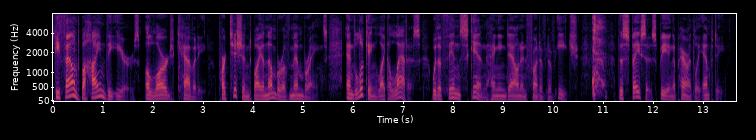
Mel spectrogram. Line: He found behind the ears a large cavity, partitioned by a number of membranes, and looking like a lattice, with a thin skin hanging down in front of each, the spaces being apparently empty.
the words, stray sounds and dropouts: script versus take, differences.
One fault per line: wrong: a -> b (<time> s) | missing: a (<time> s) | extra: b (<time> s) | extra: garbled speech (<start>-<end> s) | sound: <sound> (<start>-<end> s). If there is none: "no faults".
extra: of (9.9 s)
sound: sniff (10.8-11.1 s)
